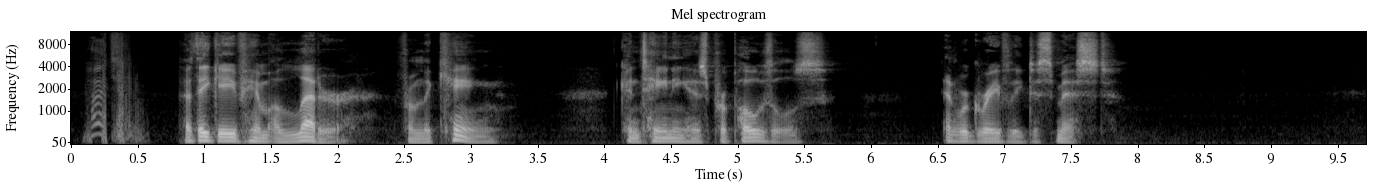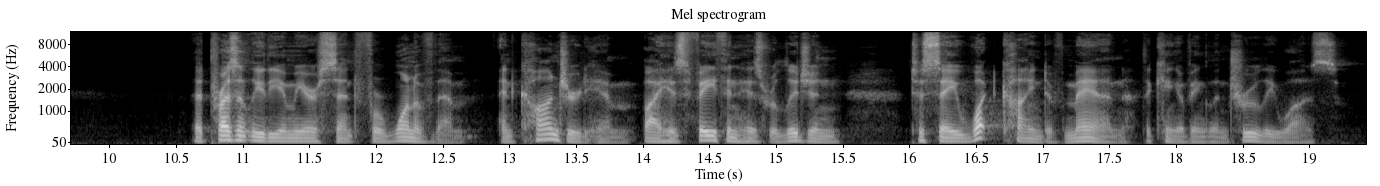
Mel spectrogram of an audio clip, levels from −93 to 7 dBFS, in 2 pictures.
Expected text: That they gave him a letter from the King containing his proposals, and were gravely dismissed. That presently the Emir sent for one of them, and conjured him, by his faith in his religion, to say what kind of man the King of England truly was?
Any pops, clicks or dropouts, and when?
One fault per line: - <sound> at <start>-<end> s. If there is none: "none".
- sneeze at 0.1-0.6 s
